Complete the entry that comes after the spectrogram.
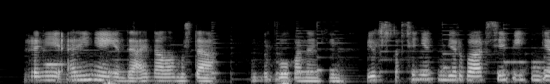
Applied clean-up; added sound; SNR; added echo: neural mask model RNNoise.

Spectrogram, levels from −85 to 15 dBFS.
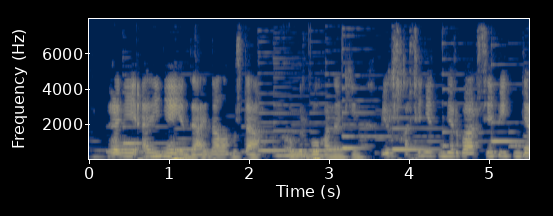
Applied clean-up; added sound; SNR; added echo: classical method Wiener filter.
